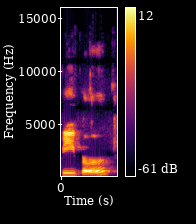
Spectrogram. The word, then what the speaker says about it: Biber: two West coasters Eric Bieber who is pronounced just like Justin Bieber and so we'll be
